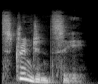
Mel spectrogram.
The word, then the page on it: stringency: British English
